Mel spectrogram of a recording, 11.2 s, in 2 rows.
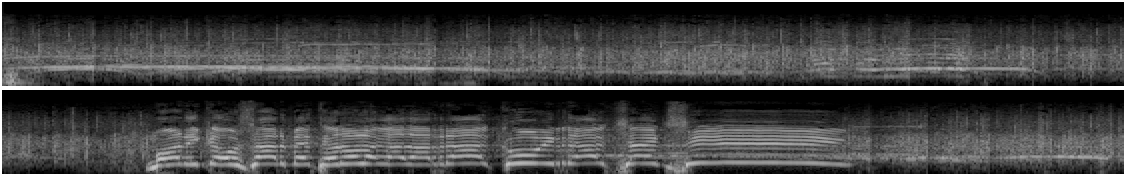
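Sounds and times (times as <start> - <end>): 
cheering voices and whoops: 0.0 - 5.9, 8.4 - 11.2
audience applause: 0.0 - 11.2
speech: 6.3 - 9.5.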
